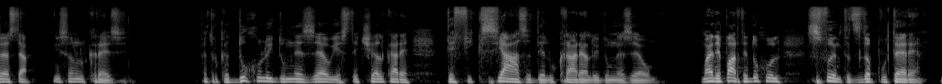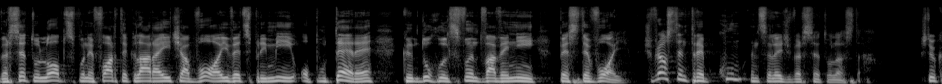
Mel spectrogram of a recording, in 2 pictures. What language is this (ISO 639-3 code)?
ron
